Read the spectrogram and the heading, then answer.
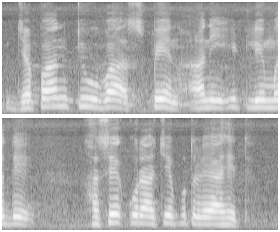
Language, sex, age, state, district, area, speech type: Marathi, male, 18-30, Maharashtra, Osmanabad, rural, read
